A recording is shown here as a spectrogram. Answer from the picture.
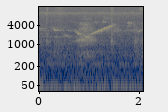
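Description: Faint bird call: a short whistled note, then a single rising whistle about a second in, over low background noise.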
